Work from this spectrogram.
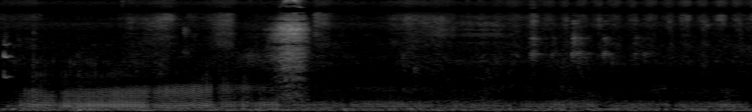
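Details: Foster kittens during a socializing session, purring in a low, steady rumble that holds throughout, with a brief soft rustle near the third second.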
